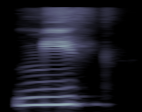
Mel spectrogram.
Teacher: Mith for kasra, give e sound attached with tha. Tha will get sifa of rakhawa, and rakhawa is flow of sound.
